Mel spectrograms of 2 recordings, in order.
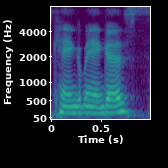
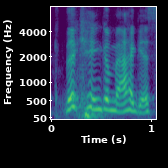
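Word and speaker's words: Kancamagus: is the uh famous kangam Mangus k kagus k there is no n there's no n except if you live here I'm going to try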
